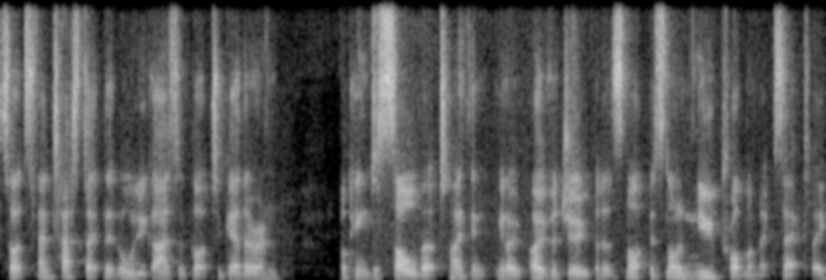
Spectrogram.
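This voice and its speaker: A woman speaks in a fairly low pitch with a dark, mellow tone. Her pace is moderate. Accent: slight New Zealand. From New Zealand. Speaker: local resident. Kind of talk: community meeting question.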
